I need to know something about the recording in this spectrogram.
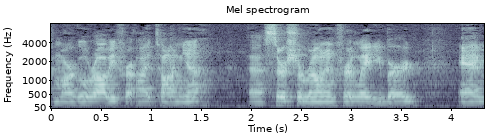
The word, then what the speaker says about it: Saoirse: how to say her name properly it's not sour ICI oh yeah it's Saoirse it's she's Irish she's been making the talk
